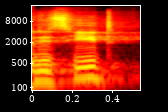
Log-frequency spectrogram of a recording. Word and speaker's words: receipt: जो टॉपिक रहेगा और याद रखना स्टूडेंट यहां पर इसको प्रोनाउंस क्या किया जाता है रिसीव कई स्टूडेंट गलत प्रोनाउंस करते हैं रिसिप्ट बोल देते हैं तो आप ऐसी गलती मत करना इसको बोला जाता है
